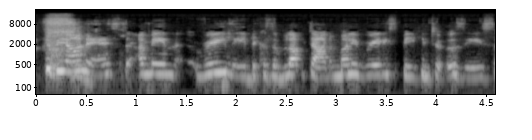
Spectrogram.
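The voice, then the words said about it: Thick Brummie accent. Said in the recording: “I always forget how thick of an accent you have. ... Is that Brummie accent?”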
